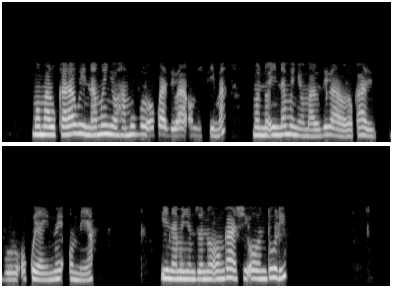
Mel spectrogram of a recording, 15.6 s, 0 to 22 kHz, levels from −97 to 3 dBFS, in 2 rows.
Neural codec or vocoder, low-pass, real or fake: none; 3.6 kHz; real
